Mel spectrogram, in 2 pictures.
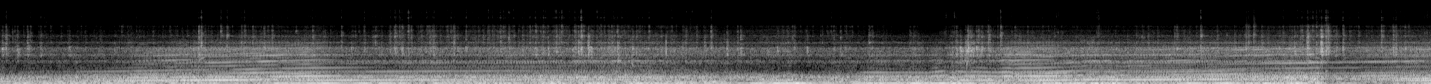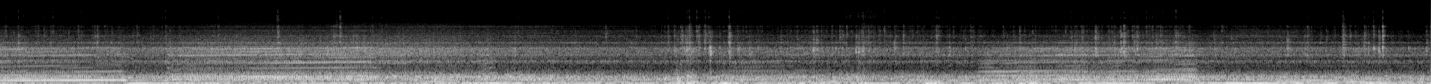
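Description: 2003 Nissan 350Z's 3.5-litre V6 with a Nismo cat-back exhaust, heard from inside the cabin, pulling hard under track driving: the engine note climbs in pitch in several repeated pulls and drops at gear changes, one about thirteen seconds in. A steady low rumble runs underneath.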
